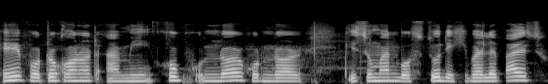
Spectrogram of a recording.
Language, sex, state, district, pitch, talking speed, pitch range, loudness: Assamese, male, Assam, Sonitpur, 165 Hz, 120 wpm, 150-170 Hz, -16 LUFS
